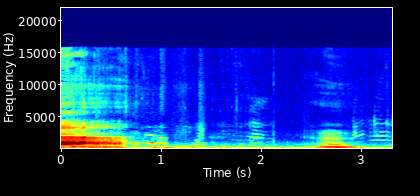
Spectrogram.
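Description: Cats meow for food near a fishing spot at Raysut in Salalah, Oman, with a loud voice first, then several short, soft meows and a clearer, nearer meow toward the end.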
